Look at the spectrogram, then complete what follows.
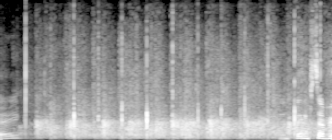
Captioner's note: audience applauding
